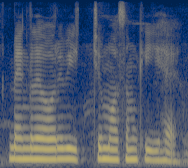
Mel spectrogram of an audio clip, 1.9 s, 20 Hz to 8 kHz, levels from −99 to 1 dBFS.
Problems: continuous background conversations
